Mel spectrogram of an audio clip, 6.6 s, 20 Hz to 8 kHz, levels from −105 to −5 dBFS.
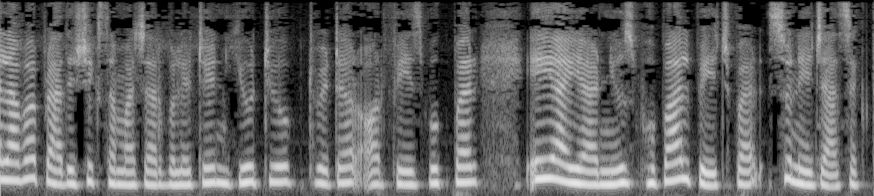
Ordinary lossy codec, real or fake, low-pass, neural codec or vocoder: none; real; none; none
